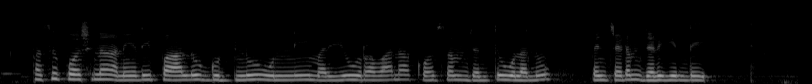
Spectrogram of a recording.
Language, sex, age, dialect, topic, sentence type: Telugu, female, 18-24, Southern, agriculture, statement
